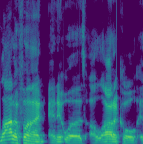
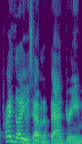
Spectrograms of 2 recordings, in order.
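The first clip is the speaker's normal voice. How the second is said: normal talking voice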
